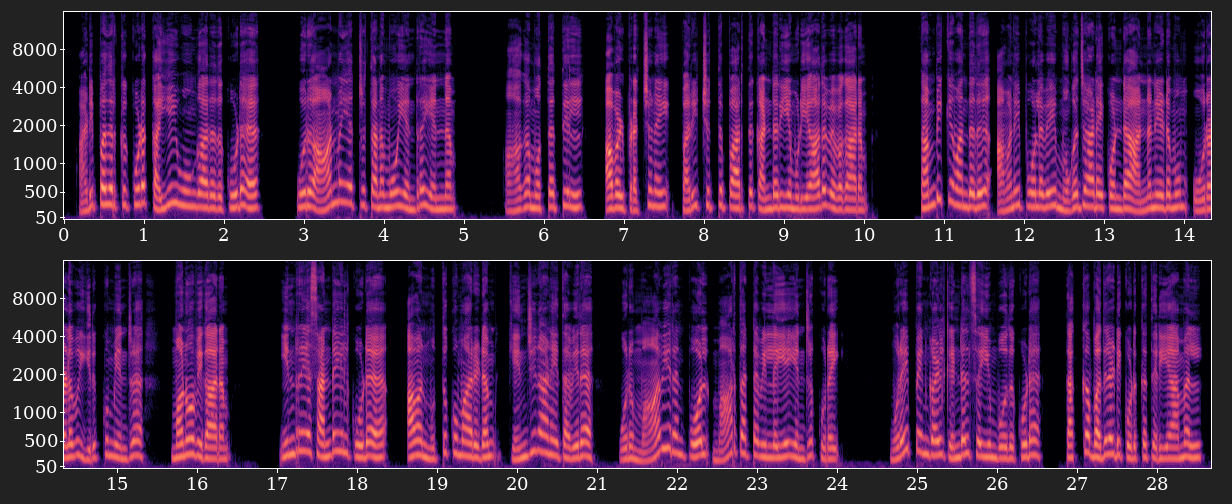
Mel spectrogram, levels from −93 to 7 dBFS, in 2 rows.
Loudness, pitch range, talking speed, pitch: -22 LUFS, 205-255 Hz, 110 wpm, 225 Hz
